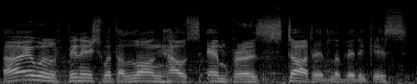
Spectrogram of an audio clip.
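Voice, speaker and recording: Slow, declaiming fanatical villain played by a man. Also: mid-range voice, fairly bright tone, lightly acted. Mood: grandiose, menacing. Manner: theatrical, declamatory. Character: fanatical male cult high priest, grandiose villain. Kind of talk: video game voice acting. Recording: noisy game effects behind voice.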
